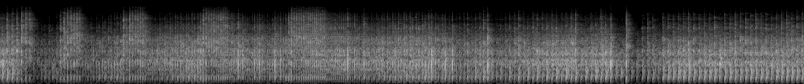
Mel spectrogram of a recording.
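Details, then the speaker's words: Honda ES4500 generator engine, test fired after rebuild with no exhaust fitted: loud, raw unmuffled bark that settles into a steady, even beat after the choke. Runs cleanly. "sounds good guys looks like we got a running motor again"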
